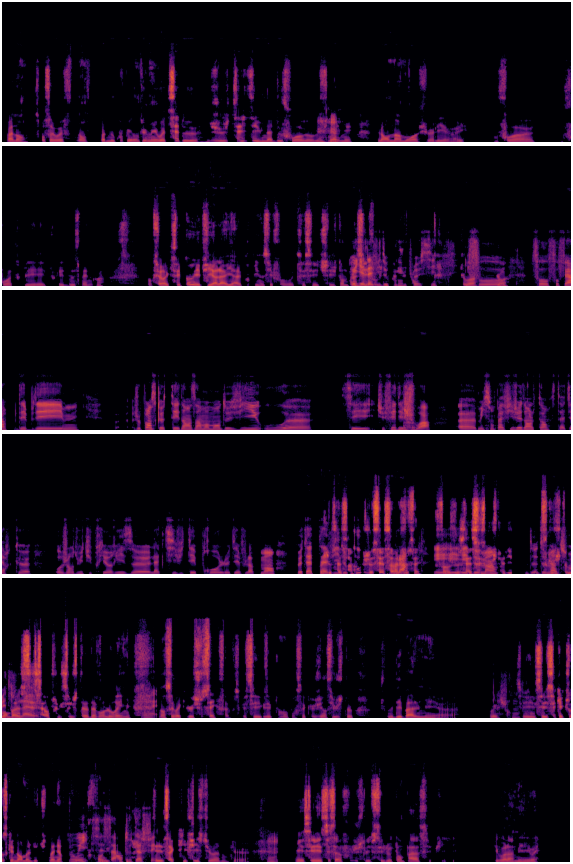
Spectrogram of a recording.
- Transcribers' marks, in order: tapping
- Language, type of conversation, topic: French, advice, Comment gérer des commentaires négatifs publics sur les réseaux sociaux ?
